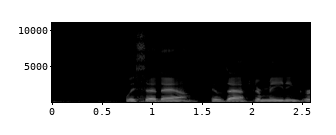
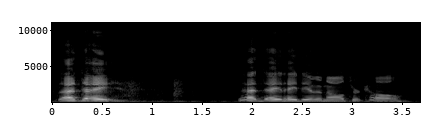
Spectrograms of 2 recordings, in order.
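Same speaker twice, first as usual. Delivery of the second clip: preaching shout; 3 semitones higher, 12 dB louder than usual. Acted.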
